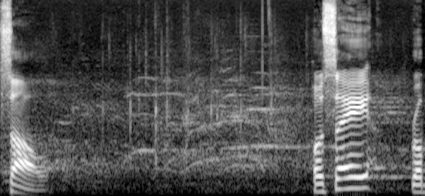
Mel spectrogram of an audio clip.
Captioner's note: applause, cheering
